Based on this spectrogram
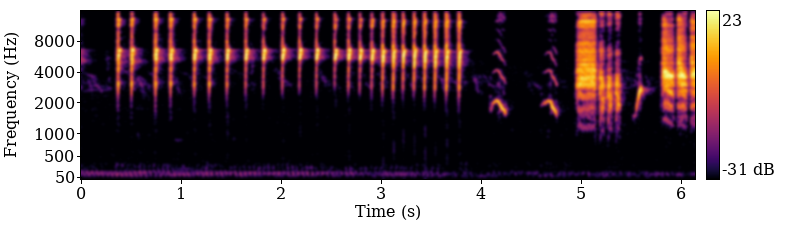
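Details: Active long-tailed shrike singing a mimicry-filled song meant to provoke other shrikes into song: an evenly paced string of sharp, ticking notes, then brief down-slurred whistles and loud rasping bursts.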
